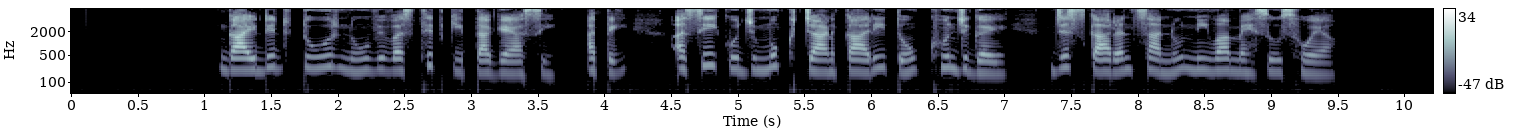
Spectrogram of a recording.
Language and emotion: Punjabi, sad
